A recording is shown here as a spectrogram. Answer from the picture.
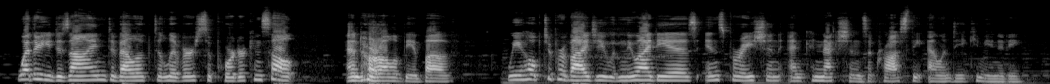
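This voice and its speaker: Music plays behind a woman speaking at a medium pitch. She talks at a fairly quick pace with ordinary pitch variation. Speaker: podcast host. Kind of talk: podcast intro read.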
